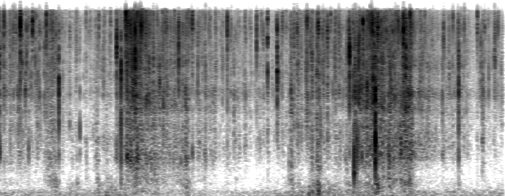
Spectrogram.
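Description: A large mass of pink foam bead slime (floam) is squeezed and pressed with the fingers and thumbs. It gives a dense, bright crackling of tiny pops, with louder bursts around the two-second mark and again near five and a half seconds.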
